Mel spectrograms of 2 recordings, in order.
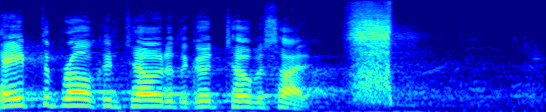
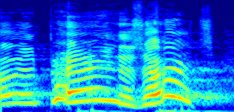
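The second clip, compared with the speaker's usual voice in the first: mock whiny complaint; 9 semitones higher, 6 dB louder than usual. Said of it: "you know".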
